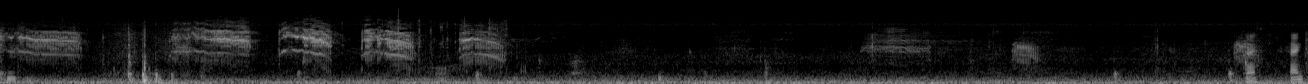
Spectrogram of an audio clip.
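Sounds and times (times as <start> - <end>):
bird squawking: 0.0 - 1.0, 1.7 - 5.2.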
